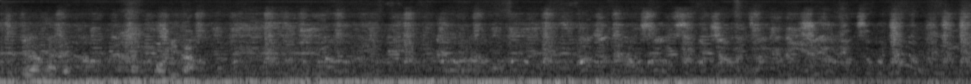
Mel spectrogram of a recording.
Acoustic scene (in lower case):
car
